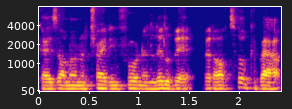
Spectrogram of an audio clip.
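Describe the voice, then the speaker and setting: Speaking at a very fast pace, a man with an English accent sounds somewhat breathy, his intonation monotone and flat. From England. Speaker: banker and panel speaker. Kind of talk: webinar panel talk. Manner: hesitant, many fillers.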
